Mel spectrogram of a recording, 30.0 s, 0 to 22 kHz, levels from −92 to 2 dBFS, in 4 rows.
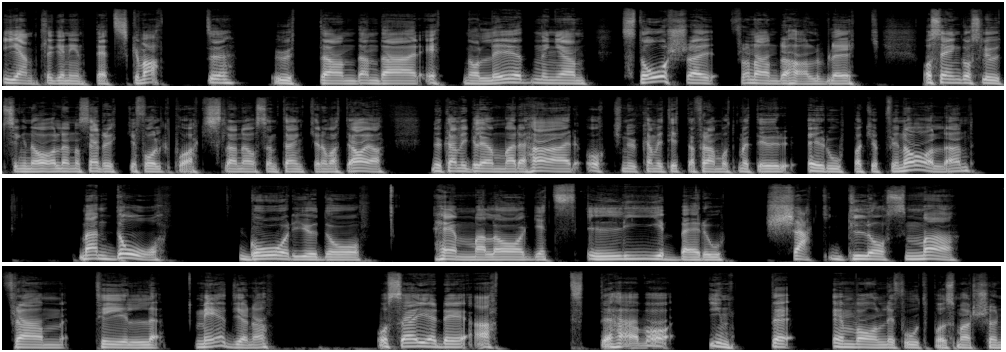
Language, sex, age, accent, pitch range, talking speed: Swedish, male, 30-49, native, 125-150 Hz, 130 wpm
